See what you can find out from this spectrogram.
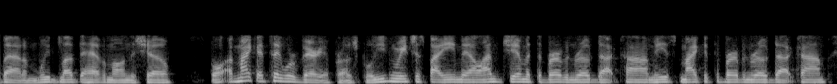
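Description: From start to finish, Speex coding at a low setting, consistent with about 11 kbps, starves the excitation of bits, leaving the speech plainly noisy and hoarse.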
